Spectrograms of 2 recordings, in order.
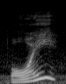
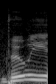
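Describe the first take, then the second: First: It is said the British way. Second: It is said the American way. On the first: "I guess you guys pronounce them boy" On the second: "it's buoy in the U S"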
